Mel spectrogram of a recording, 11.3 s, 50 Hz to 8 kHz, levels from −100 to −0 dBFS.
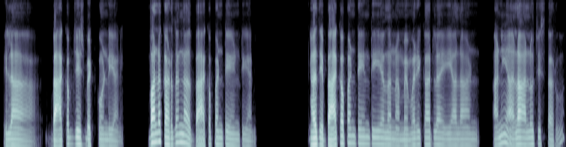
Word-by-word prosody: ఇలా 115 0 +2 0.8
బ్యాకప్ 110 +6 +3
జేసి 130 -3 +2
బెట్టుకోండి 110 -1 -4
అని. 90 -2 -15 0.6
వాళ్ళకి 165 -1 +6
అర్థం 145 +7 -1
కాదు. 135 -6 +1
బ్యాకపంటే, 125 +4 -1
ఏంటి 110 0 -8
అని. 95 - -15 1.2
అదే, 125 -1 +6
బ్యాకపంటే 140 +5 +3
ఏంటి? 135 0 -5 0.2
ఏదన్నా 120 -2 -3
మెమరీ 120 +4 -3
కార్డ్‌లా 125 -1 -3
ఎయ్యాలాన్ 115 0 -6 0.5
అని 140 +7 -1 0.2
అలా 125 +3 +4
ఆలోచిస్తారు. 125 -3 -6
120 Hz, 110 wpm, -23 LUFS, 110-130 Hz, 1.2 s, వాళ్ళకి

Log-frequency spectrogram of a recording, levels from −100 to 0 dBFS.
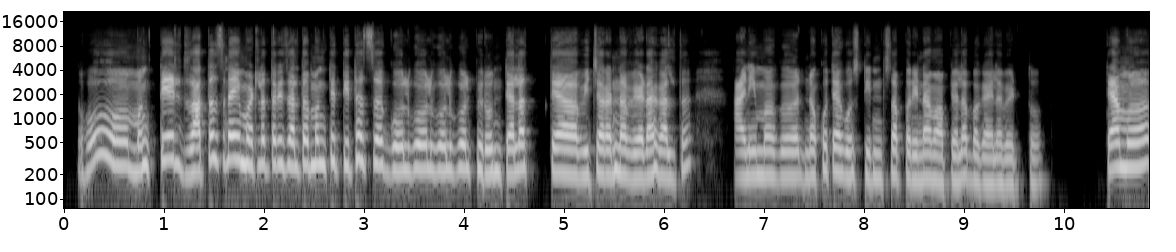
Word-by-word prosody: हो, 275 - 0
मग 225 +2 0
ते 305 +1 +7
जातच 225 +9 +2
नाही, 310 +1 +6
म्हटलं 270 -2 +2
तरी 270 0 0
चालतं, 255 0 +2
मग 270 0 +2
ते 295 - 0
तिथंच 290 +2 -1
गोल, 225 +1 0
गोल, 235 0 0
गोल, 225 0 -1
गोल, 240 -1 +1
फिरवून 220 -2 -1
त्याला, 210 +3 +3 0.3
त्या 210 -2 +5
विचारांना 200 +2 +1
वेढा 190 +2 +3
घालतं. 195 +4 -2 0.5
आणि 195 +1 0
मग 200 -1 -3 0.2
नको 195 +3 -4
त्या 220 -1 +1
गोष्टींचा 190 -1 -5
परिणाम 180 0 -1
आपल्याला 170 +2 -3
बघायला 165 -1 -3
भेटतो. 155 0 -9 0.7
त्यामुळं 245 +2 +3
220 Hz, 170 wpm, -24 LUFS, 190-255 Hz, 0.7 s, ते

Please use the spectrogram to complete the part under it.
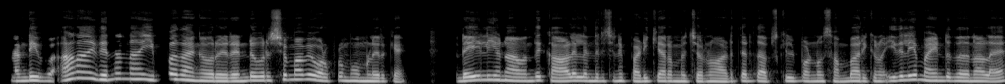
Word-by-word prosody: கண்டிப்பா. 165 -1 +1
ஆனா, 280 +4 +2
இது 225 - +1
என்னன்னா 255 +1 -2 0.2
இப்ப 220 +5 0
தாங்க 190 -5 +2
ஒரு 155 - +2 0.2
2 165 +4 +1
வருஷமாவே 225 +5 0
ஒர்க் 165 -3 -1
ஃபிரம் 170 -2 -2
ஹோம்ல 155 -2 +2
இருக்கேன். 140 -3 -7 0.6
டெய்லியும் 200 +3 +3
நான் 170 -2 +2
வந்து 165 +3 0
காலையில 165 +2 +2
எந்திரிச்ச 160 0 -3
உடனே 165 +1 -2
படிக்க 150 +2 -2
ஆரம்பிச்சர்ணும், 145 -1 -2
அடுத்தடுத்த 150 +3 -3
அப்ஸ்கில் 155 +2 -5
பண்ணனும், 150 0 -3
சம்பாரிக்கணும் 150 +1 -2
இதுலயே 200 +5 +1
மைண்ட் 175 -1 0
இருந்ததுனால 155 -3 +1
160 Hz, 165 wpm, -22 LUFS, 150-185 Hz, 0.6 s, டெய்லியும்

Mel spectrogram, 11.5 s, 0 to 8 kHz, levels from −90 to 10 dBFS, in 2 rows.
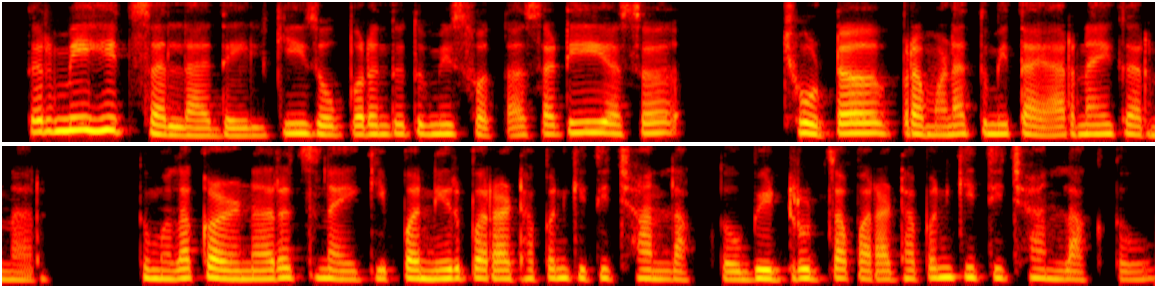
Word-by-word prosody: तर 240 +1 +3
मी 260 +2 +6
हीच 270 -3 +3
सल्ला 170 -5 +1
देईल, 160 0 -3
की 205 0 +1
जो 185 -2 0
पर्यंत 190 +1 +1
तुम्ही 195 0 0
स्वतःसाठी 185 +6 -1
असं 210 +2 -1 0.6
छोटं 210 +1 +5
प्रमाणात 190 -1 0
तुम्ही 195 -1 0
तयार 180 0 0
नाही 195 +1 +1
करणार. 175 -2 -4 0.5
तुम्हाला 185 0 +1
कळणारच 180 +1 +2
नाही 170 -3 -1
की 180 - -3
पनीर 185 0 +4
पराठापण 185 +1 0
किती 190 0 -4
छान 185 -2 -2
लागतो. 165 0 -5
बीटरूटचा 185 +1 +2
पराठापण 180 +4 -1
किती 200 -1 -2
छान 190 -2 -3
लागतो. 165 0 -8
185 Hz, 160 wpm, -27 LUFS, 175-195 Hz, 0.6 s, मी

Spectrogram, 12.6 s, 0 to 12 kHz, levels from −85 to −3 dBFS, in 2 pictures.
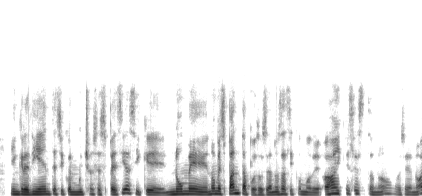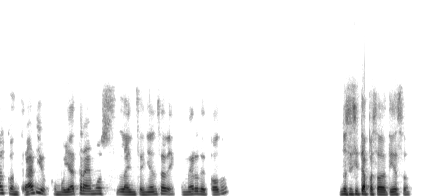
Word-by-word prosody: ingredientes 145 +1 +1
y 165 - -8
con 135 -1 -2
muchos 135 +1 -5
especias, 145 - -3
y 145 - -7
que 120 -4 -1
no 145 +4 +2
me 155 -4 +2
no 165 +3 +1
me 165 - +3
espanta, 175 +1 +2
pues, 110 - -6
o 115 - -2
sea, 125 +3 -1
no 135 - 0
es 140 - -4
así 150 -2 -4
como 140 -3 -6
de: 115 -1 -6
"Ay, 175 +5 +3
¿qué 185 - -14
es 175 - -15
esto, 175 -6 -9
no?". 150 +7 -8
O 130 -2 -13
sea, 135 -1 -10
no, 130 - -5
al 200 0 0
contrario, 170 - +1
como 130 -3 -5
ya 145 +3 +4
traemos 170 0 -2
la 145 -2 +2
enseñanza 135 +4 +1
de 155 - -2
comer 140 +2 -3
de 145 -3 +1
todo. 140 - -3 1.7
¿No 155 +1 +3
sé 145 0 0
si 160 - +1
te - - +9
ha - - +6
pasado 140 -2 +5
a - - +1
ti 140 - 0
eso? 145 -1 -2
145 Hz, 230 wpm, -23 LUFS, 135-160 Hz, 1.7 s, te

